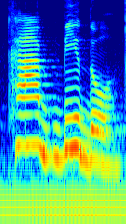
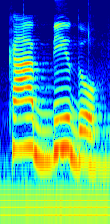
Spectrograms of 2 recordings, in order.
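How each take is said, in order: No difference in how they are said.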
